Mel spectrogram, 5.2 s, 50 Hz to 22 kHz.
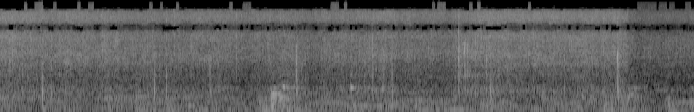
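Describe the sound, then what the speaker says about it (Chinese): Shredded yam bean and carrot, about 600 grams, sizzle steadily in a hot wok while a spatula stirs and scrapes through them, a continuous close frying hiss with soft intermittent knocks. "将备好的沙葛与胡萝卜丝600克全部一起加入，再拌炒均匀。"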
